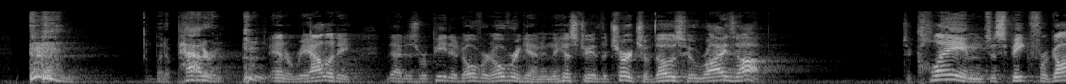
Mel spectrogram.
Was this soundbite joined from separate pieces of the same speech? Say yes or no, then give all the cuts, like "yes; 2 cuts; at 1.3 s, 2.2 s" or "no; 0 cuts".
no; 0 cuts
